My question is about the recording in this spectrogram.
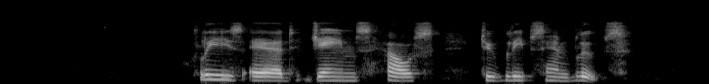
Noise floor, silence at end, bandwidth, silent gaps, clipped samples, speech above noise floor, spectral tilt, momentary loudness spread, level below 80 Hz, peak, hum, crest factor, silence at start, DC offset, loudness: -83 dBFS; 0.8 s; 8 kHz; none; under 0.1%; 58 dB; -3.5 dB/octave; 10 LU; -74 dBFS; -8 dBFS; none; 20 dB; 1.95 s; under 0.1%; -25 LUFS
